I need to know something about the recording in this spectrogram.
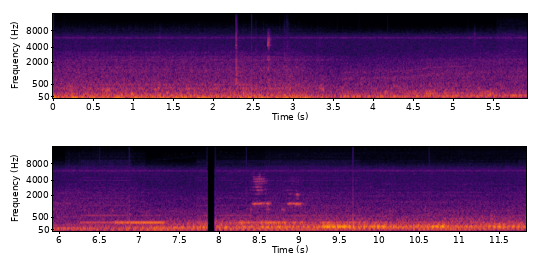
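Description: An armoured vehicle's engine rumbles low and steadily.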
